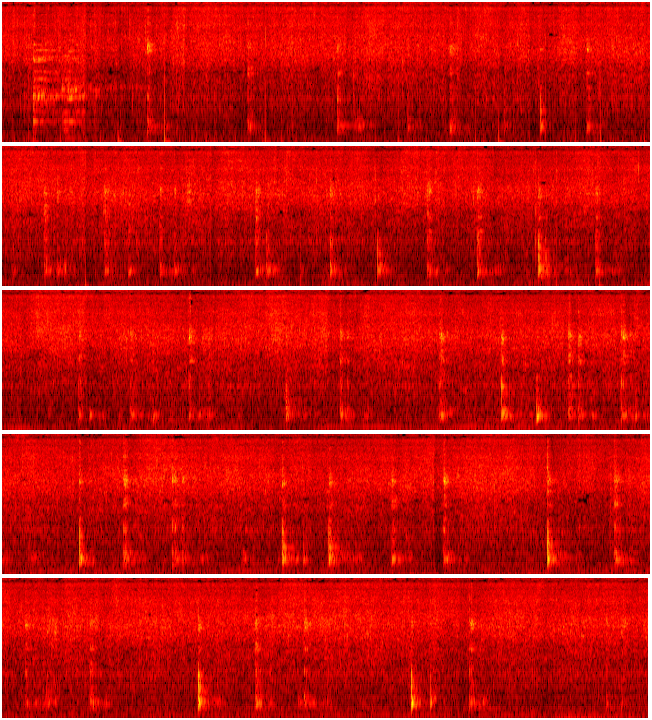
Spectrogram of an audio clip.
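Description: Tomato, onion and garlic sizzling in a little oil in a stainless-steel wok, with a metal spatula scraping and clinking against the pan in irregular strokes as they are stirred.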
